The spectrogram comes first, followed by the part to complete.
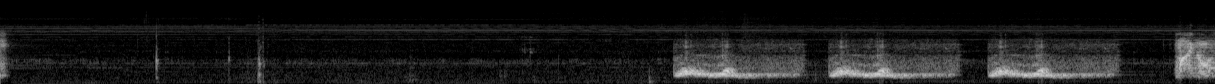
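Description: Home-built KITT voice box putting out three separate bursts of radio-like static through its speaker, each about a second long with short gaps between, after several seconds of faint hiss broken by a few soft clicks.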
